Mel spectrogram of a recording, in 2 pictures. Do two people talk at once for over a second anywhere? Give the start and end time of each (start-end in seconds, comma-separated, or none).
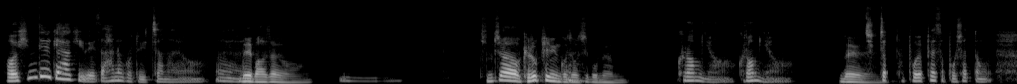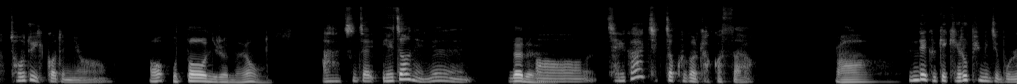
none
